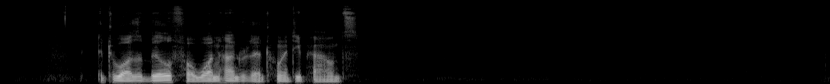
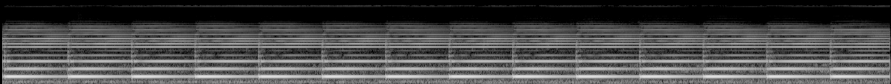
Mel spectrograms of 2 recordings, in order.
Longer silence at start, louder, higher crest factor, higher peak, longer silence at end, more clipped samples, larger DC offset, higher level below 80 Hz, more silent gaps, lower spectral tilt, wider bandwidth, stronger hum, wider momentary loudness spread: first, 1 s vs 0 s; second, -26 LUFS vs -11 LUFS; first, 22 dB vs 10 dB; second, -10 dBFS vs -2 dBFS; first, 4.75 s vs 0 s; neither; neither; second, -68 dBFS vs -44 dBFS; neither; first, -7.5 dB/octave vs -4 dB/octave; about the same, 16 kHz vs 17 kHz; neither; first, 13 LU vs 2 LU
